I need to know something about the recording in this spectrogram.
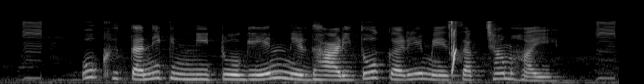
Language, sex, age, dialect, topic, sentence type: Magahi, female, 25-30, Western, agriculture, statement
